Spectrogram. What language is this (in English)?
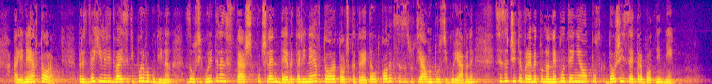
Bulgarian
